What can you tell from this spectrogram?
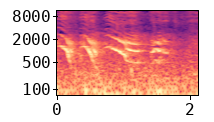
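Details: Whimpering beagle puppies: four clear, drawn-out whines, each sliding downward in pitch, following one another over about two seconds against a soft background hiss.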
